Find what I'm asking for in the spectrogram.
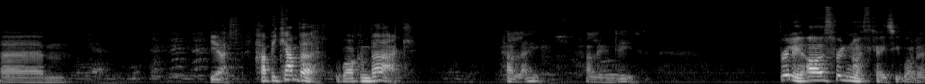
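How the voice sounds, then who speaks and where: Long, frequent pauses break up a man's fairly slow speech. His pitch swings very widely and his loudness shifts a great deal. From England. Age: 30s. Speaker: livestreamer. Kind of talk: casual livestream chat. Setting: live stream. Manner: chatty, informal.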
